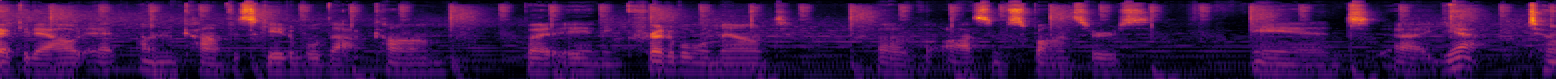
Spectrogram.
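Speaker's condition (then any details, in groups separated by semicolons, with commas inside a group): No condition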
